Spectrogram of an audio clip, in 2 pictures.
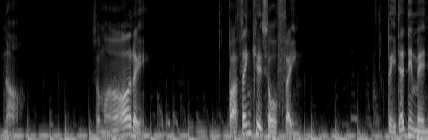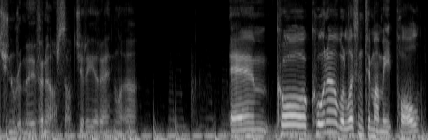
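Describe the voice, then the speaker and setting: A man with a Scottish accent chatting informally as a livestream host, rambling as he replies to viewers. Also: mid-range voice. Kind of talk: casual livestream chat, replying to viewers. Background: music playing.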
